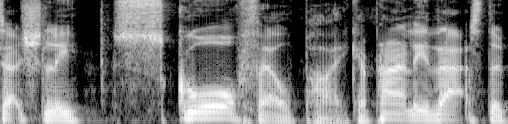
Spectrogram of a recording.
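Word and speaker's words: Scafell Pike: it was actually justine green telling me it's pronounced it's not scaffold pike or scarfal pike it's actually scorpfel pike apparently that's the correct prince in a pronunciation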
